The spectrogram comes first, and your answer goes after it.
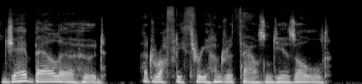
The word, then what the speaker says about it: Jebel Irhoud: The oldest Homo sapiens fossils we have come from Jebel Irhoud in Morocco, pronounced Jebel Irhoud, at roughly 300,000 years old.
